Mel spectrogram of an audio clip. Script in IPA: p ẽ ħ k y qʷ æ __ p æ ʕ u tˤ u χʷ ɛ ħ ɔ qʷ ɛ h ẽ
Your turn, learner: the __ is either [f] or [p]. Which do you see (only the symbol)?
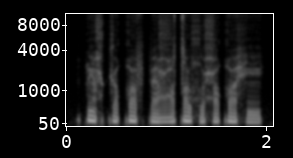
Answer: f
